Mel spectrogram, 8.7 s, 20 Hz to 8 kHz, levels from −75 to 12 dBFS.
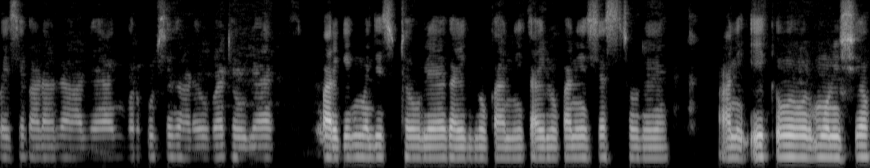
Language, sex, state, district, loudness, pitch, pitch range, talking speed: Marathi, male, Maharashtra, Chandrapur, -20 LUFS, 150 Hz, 145-155 Hz, 150 wpm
